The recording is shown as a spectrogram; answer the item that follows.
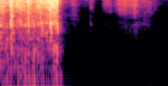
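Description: Oracle cards being shuffled by hand during a tarot-style reading, a close, dense riffling burst lasting under half a second before cutting off to near silence.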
